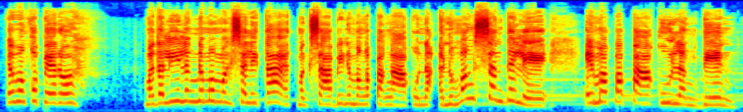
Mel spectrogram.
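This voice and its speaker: A woman's voice: extremely high pitch, brisk, bright, forceful tone, no echo, exaggerated voice. A woman voicing a wounded, sarcastic fiancée scolding her cheating man in a Filipino-accented radio drama. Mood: distrustful, bitter.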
